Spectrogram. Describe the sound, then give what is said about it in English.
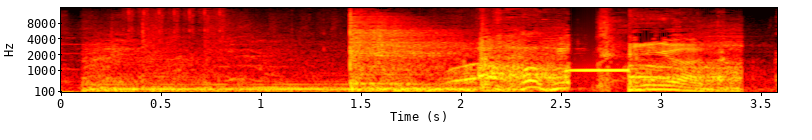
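A heavy thump strikes the window of Tesla's new futuristic pickup truck at its unveiling, and the glass smashes with a sharp, bright crack, followed by a second impact and a person's startled exclamation over background murmur. “Tesla shares like the window of that truck getting smashed today.”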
